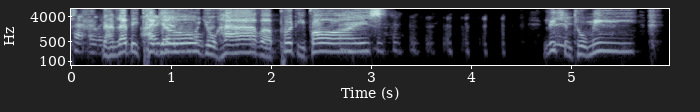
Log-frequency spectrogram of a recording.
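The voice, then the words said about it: Mock Vietnamese accent. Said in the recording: “I'm impersonating Joe Coy ... That was me impersonating Joe Coy, making fun of Vietnamese voices.”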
